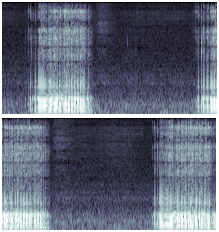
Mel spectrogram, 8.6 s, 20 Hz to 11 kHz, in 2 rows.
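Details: Indian man's loud, low, rattling snores, three in about nine seconds (roughly 18 breaths a minute), with quiet breathing between them: heavy snoring.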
